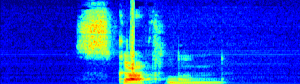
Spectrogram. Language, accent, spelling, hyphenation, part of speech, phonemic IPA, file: English, US, Scotland, Scot‧land, proper noun, /ˈskɑt.lənd/, En-us-Scotland.ogg
- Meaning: A constituent country of the United Kingdom, located in northwest Europe to the north of England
